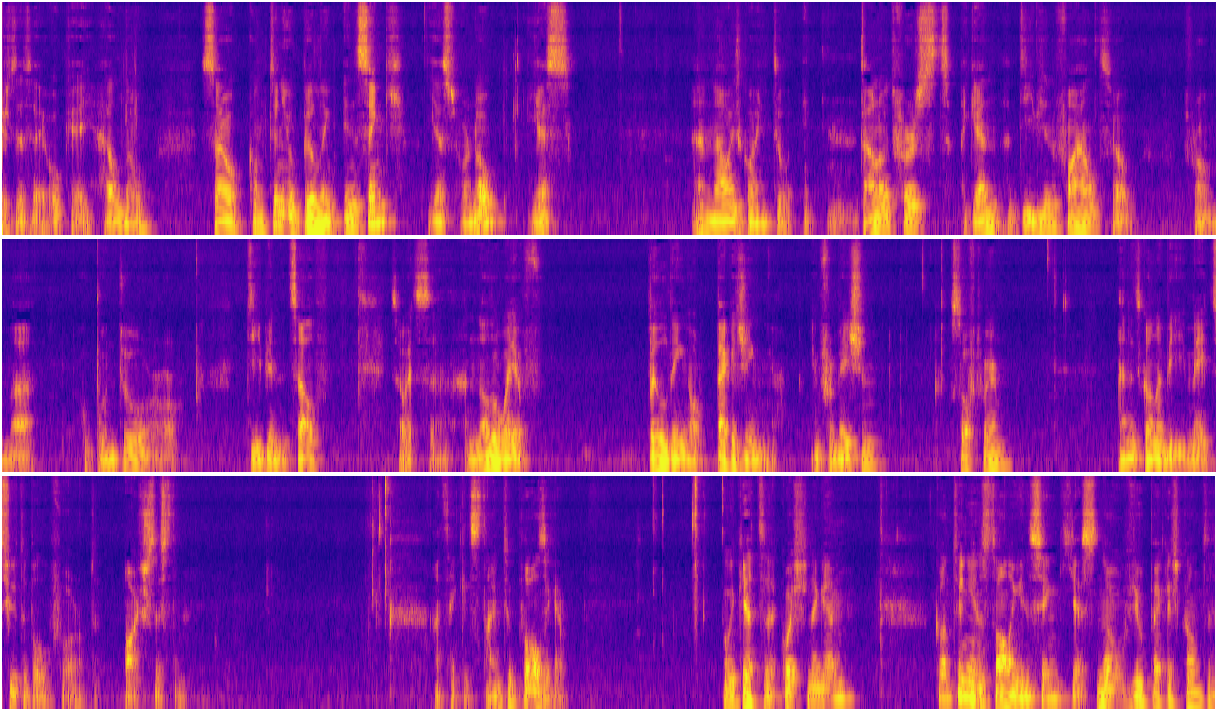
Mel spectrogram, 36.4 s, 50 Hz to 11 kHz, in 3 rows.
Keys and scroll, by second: 1.2 typing, 5.0 typing.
